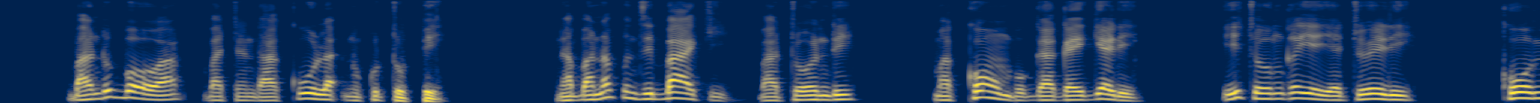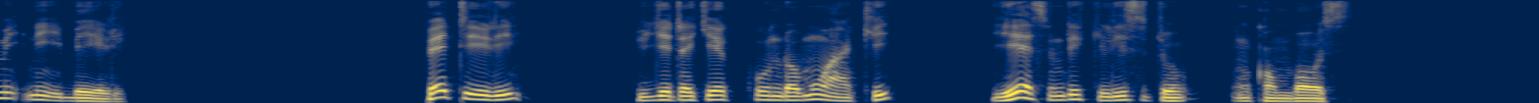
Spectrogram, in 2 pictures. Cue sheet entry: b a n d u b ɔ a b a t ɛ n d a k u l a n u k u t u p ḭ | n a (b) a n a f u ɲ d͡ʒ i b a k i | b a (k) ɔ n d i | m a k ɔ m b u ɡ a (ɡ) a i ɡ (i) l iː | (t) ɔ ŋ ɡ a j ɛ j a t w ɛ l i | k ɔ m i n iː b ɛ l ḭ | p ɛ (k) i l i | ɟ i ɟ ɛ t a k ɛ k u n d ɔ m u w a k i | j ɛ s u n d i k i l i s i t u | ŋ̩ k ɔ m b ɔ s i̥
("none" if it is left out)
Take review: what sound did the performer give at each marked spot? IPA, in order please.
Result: b, t, ɡ, a, t, t

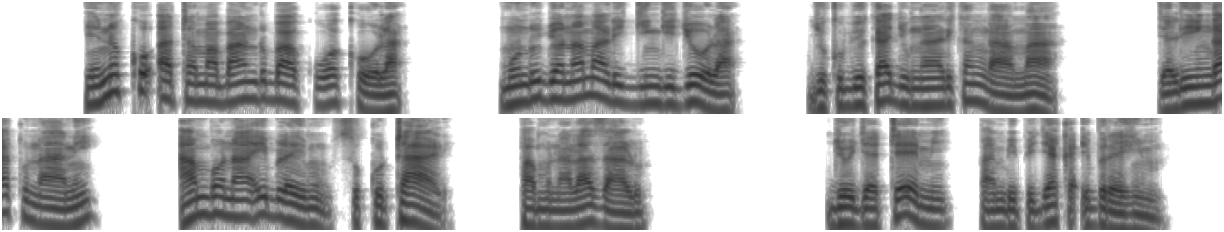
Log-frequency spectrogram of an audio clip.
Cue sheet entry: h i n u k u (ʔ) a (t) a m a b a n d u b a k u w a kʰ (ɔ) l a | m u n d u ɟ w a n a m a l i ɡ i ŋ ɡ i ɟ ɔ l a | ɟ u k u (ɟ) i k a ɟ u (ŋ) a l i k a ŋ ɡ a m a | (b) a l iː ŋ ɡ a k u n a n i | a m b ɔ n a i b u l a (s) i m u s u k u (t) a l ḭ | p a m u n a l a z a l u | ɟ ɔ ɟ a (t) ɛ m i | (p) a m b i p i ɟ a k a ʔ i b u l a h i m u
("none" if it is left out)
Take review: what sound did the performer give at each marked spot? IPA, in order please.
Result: ʔ, t, ɔ, b, ŋ, ɟ, h, t, t, p

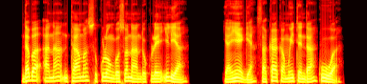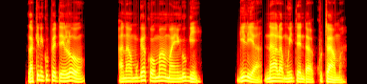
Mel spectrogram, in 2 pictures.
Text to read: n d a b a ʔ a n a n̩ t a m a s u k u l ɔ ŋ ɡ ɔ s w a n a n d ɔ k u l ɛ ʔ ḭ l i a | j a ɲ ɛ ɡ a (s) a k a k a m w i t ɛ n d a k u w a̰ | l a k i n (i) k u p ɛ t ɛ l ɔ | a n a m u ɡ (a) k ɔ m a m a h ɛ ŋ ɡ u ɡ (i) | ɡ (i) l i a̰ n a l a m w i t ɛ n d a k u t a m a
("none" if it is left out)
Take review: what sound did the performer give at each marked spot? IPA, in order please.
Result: s, i, a, i, i

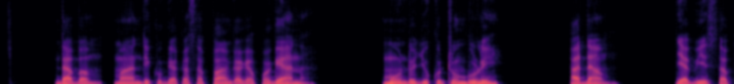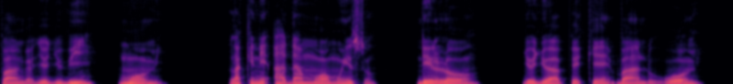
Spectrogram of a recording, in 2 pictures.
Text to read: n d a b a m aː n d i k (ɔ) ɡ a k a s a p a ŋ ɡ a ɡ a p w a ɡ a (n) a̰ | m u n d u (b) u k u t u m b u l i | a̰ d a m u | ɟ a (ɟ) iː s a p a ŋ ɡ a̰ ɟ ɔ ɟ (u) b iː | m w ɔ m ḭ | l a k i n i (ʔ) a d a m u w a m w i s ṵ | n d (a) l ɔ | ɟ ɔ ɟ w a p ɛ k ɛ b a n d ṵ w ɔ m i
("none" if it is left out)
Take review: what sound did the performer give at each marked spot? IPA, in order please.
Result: u, n, ɟ, b, u, ʔ, i

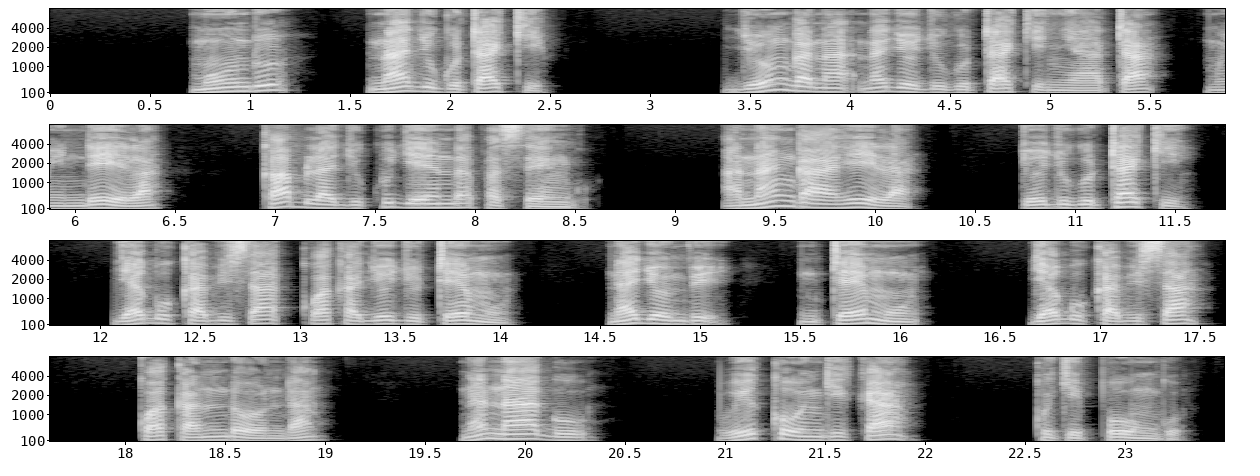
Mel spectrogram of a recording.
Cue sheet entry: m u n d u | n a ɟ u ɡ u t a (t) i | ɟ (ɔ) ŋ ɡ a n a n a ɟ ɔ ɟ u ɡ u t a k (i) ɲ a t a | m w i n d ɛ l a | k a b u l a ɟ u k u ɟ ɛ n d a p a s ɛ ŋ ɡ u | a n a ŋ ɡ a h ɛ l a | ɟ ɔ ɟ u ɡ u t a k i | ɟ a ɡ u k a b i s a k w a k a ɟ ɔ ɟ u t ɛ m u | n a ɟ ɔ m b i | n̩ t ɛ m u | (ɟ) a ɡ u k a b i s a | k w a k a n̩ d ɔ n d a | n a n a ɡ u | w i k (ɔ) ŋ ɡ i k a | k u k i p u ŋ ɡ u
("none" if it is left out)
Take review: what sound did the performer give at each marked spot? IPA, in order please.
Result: k, ɔ, i, ɟ, ɔ

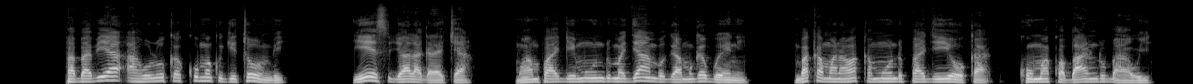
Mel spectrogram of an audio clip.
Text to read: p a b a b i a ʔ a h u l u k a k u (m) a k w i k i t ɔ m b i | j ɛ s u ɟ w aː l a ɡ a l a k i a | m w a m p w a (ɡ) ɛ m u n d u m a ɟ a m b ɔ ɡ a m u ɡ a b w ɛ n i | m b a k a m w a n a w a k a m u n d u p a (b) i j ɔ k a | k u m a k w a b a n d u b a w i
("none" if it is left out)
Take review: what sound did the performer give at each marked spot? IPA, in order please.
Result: m, ɡ, ɟ

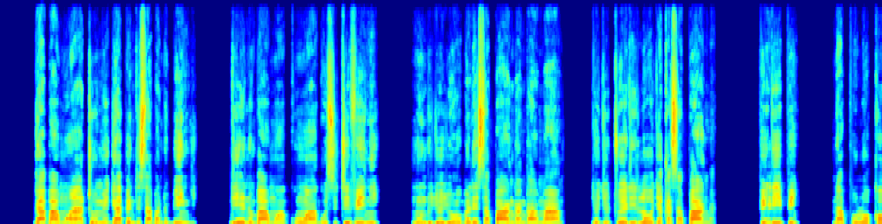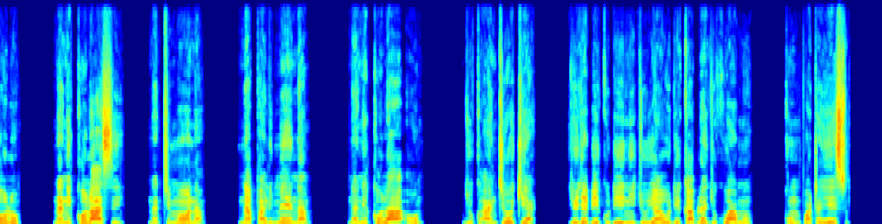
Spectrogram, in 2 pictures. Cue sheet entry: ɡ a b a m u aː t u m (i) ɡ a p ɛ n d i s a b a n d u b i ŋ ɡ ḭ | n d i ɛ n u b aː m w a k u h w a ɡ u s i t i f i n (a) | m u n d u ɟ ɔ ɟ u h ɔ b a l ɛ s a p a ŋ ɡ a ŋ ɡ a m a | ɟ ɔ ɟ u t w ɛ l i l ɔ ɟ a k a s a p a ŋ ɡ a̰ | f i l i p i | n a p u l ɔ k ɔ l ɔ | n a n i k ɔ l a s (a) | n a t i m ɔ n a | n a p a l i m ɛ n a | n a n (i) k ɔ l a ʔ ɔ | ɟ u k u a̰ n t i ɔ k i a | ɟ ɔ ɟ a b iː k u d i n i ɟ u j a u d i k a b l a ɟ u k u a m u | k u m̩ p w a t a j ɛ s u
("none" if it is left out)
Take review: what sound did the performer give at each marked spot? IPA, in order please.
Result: i, i, i, i

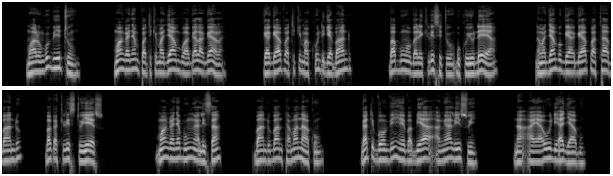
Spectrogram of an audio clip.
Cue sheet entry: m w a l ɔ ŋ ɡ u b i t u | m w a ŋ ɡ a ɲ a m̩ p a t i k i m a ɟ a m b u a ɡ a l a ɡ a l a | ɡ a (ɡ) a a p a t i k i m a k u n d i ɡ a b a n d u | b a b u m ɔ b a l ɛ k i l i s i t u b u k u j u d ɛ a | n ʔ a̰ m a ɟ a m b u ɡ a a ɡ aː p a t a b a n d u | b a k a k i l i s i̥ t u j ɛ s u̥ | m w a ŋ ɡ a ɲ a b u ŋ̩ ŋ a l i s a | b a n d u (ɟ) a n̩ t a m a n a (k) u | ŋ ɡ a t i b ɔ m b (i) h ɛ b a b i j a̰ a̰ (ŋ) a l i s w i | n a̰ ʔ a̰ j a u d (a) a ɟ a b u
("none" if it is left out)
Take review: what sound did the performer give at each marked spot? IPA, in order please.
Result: ɡ, b, k, i, ŋ, i

